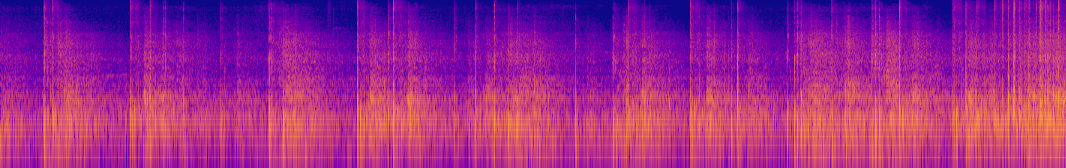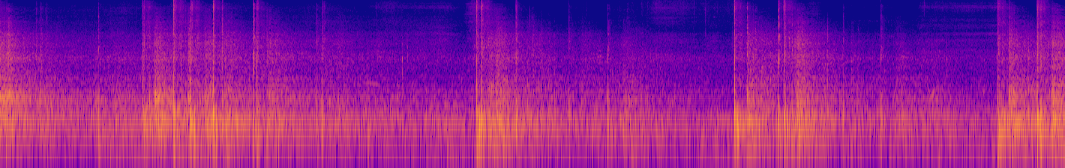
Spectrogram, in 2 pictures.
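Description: Fireworks display: rapid, overlapping bangs and crackling from rising comets and bursting aerial shells. It is densest about twelve to fourteen seconds in, thins to more scattered reports for several seconds, then picks up again near the end.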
